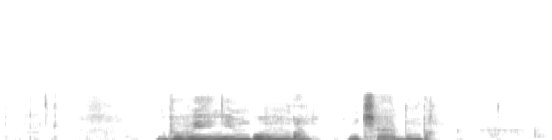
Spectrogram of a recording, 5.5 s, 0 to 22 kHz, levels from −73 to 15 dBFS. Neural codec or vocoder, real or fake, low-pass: codec, 16 kHz, 4 kbps, FreqCodec, larger model; fake; 7.2 kHz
